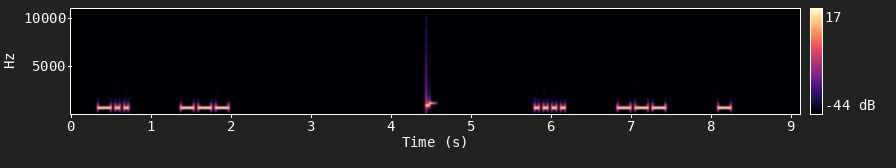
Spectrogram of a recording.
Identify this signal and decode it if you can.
Morse code, heard as a keyed tone, about 22 wpm, spaced as for 10 wpm, 700 Hz. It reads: DO HOT
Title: 4x Character Spacing - Top 100 Words - 22wpm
